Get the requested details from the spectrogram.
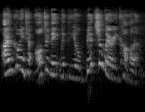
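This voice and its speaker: An older woman performs a naive, scatterbrained young woman in a 1940s radio sitcom, slow and literal-minded. Her high voice swings widely in pitch, and she's recorded from far off in a roomy classroom with slight background noise.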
